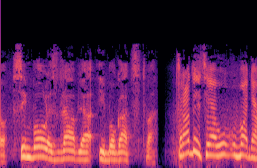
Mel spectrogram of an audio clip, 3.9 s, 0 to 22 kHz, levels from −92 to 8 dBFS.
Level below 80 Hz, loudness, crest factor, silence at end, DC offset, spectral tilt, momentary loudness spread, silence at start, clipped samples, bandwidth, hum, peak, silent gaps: -48 dBFS; -13 LUFS; 12 dB; 0 s; under 0.1%; -6.5 dB/octave; 12 LU; 0 s; under 0.1%; 8.6 kHz; none; 0 dBFS; none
